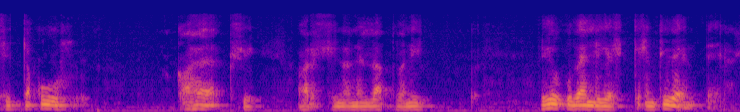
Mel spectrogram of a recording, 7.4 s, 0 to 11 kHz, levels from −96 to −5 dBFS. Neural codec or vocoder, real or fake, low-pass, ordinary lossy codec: codec, 16 kHz, 4 kbps, FreqCodec, smaller model; fake; 7.2 kHz; none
